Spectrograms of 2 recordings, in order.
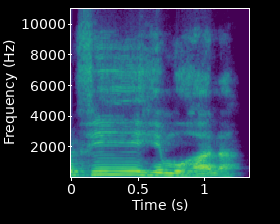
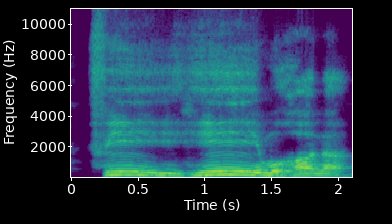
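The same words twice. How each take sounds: First: «فیه مهانا» with the ه in فیه kept short. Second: «فیه مهانا» slowly, the ه in فیه drawn long as hee; stretched hi in فیه. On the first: Teacher shows the rule reading without stretch. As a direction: clip the ه of فیه. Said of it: "باید بخوانیم". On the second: Teacher shows the exception reading with ishba. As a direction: lengthen the ه of فیه. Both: Shown as a demonstration.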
